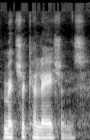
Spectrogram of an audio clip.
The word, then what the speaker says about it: machicolations: and we nicholas lloyd says that like many words of greek origin he wants to say articulations or perhaps that's how a lot of academics have been pronouncing it but overall um that's a pronunciation he can use if he wants to but the oxford dictionary for received english would say uh matriculations very similar to how chad actually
